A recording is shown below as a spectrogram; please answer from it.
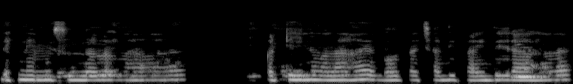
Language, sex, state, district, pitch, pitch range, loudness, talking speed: Hindi, female, Bihar, Purnia, 200 Hz, 195-210 Hz, -25 LUFS, 155 wpm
